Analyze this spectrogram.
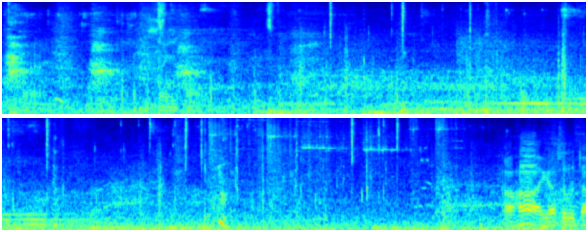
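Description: Footsteps run quickly over hard ground and rooftops.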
